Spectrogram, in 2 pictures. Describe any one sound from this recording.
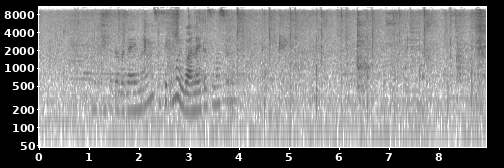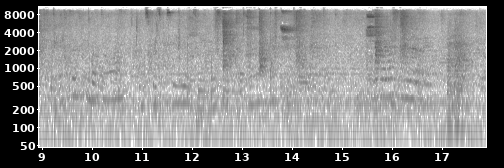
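A woman speaks politely nearby.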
